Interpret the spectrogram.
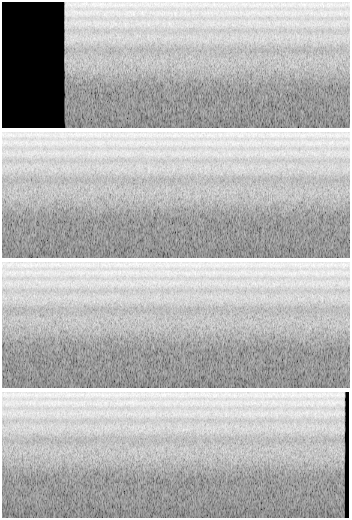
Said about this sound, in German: Und wir hören jetzt noch kurz hinein, reines weißes Rauschen, ein sehr scharfer Begriff, wie Andrea Sodomka meint.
